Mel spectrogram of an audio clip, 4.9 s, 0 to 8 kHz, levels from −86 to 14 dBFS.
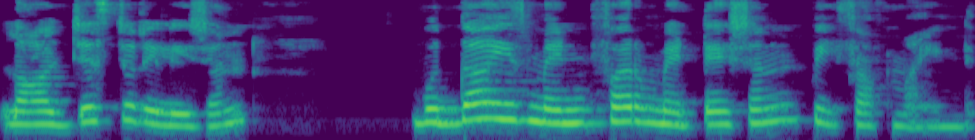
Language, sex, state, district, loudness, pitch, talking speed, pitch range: Telugu, female, Andhra Pradesh, Anantapur, -16 LUFS, 255 Hz, 125 wpm, 235-285 Hz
